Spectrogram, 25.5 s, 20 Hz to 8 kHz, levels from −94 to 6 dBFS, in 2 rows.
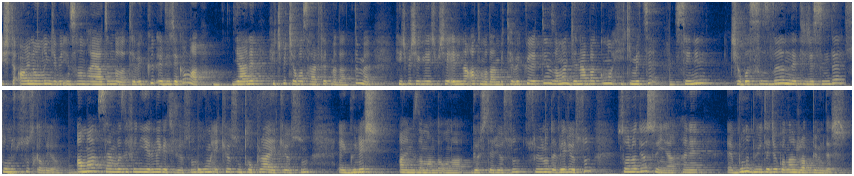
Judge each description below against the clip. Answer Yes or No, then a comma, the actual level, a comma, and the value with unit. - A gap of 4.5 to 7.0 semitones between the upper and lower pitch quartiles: No, average, 2.8 semitones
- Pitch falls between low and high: No, very high, 250 Hz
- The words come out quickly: Yes, fast, 145 wpm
